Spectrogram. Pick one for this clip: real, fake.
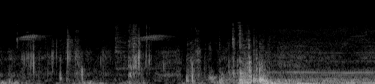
real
